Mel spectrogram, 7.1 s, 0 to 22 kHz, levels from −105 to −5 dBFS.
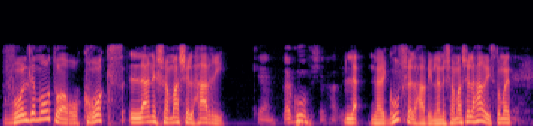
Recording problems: high frequencies cut off; severe; nothing above 5 kHz

